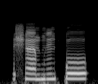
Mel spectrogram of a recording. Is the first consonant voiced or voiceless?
voiceless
